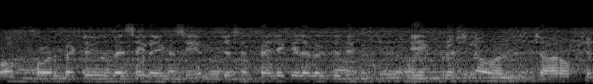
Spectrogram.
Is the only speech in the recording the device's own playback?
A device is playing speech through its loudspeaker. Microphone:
No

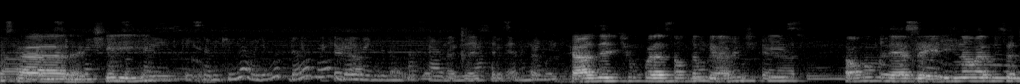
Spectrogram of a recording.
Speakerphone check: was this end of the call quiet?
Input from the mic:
No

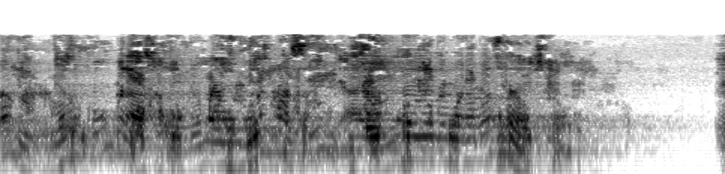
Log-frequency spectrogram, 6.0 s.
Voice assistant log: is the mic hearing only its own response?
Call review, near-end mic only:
Yes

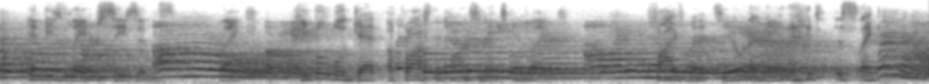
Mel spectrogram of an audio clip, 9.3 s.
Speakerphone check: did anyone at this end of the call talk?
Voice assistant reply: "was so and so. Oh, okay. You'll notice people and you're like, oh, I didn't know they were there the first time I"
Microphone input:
Yes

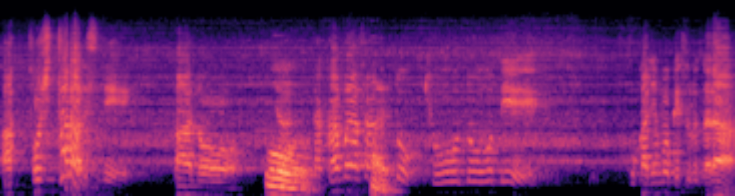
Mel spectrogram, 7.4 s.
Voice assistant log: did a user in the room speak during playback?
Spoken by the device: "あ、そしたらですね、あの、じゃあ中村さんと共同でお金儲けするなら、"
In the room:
Yes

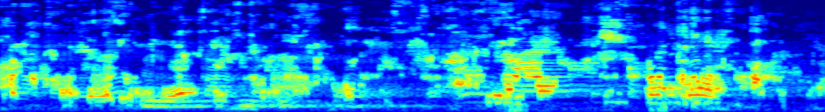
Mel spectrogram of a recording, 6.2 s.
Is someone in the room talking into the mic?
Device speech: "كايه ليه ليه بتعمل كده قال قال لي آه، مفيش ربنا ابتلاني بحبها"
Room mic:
Yes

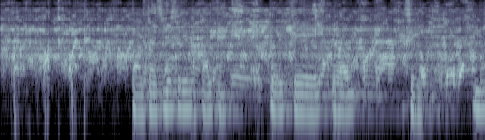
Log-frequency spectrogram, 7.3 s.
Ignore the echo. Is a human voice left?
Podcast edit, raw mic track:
Yes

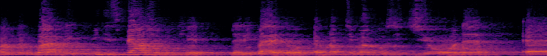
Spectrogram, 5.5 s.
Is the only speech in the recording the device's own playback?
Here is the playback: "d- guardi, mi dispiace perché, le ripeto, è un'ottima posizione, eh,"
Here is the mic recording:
Yes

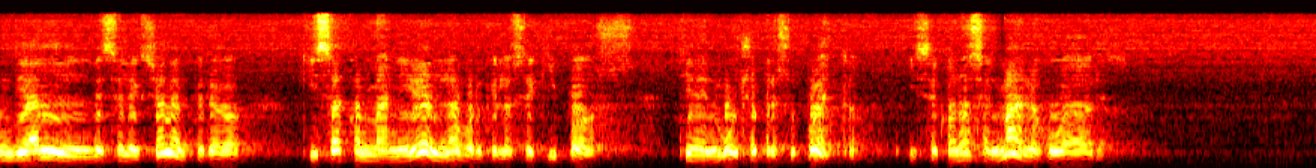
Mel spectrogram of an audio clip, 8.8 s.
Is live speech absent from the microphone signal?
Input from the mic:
Yes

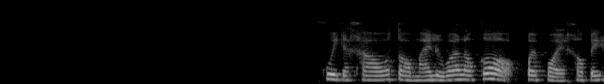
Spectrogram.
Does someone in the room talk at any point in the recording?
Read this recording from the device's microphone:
Yes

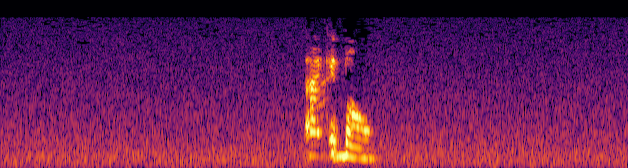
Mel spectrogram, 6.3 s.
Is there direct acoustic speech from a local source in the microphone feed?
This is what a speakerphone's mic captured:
Yes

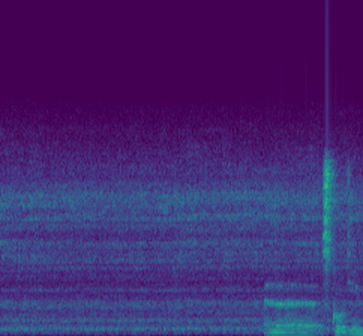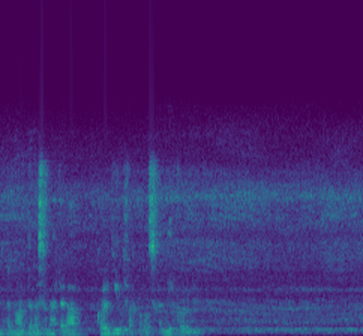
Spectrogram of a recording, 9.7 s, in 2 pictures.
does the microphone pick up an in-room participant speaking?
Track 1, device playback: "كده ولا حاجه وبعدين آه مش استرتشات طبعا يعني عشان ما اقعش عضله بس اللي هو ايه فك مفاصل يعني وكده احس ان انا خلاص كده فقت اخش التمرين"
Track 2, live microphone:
Yes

